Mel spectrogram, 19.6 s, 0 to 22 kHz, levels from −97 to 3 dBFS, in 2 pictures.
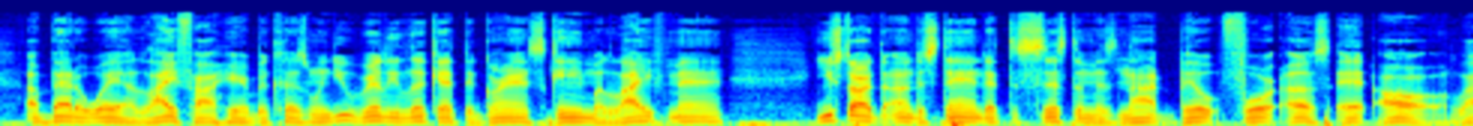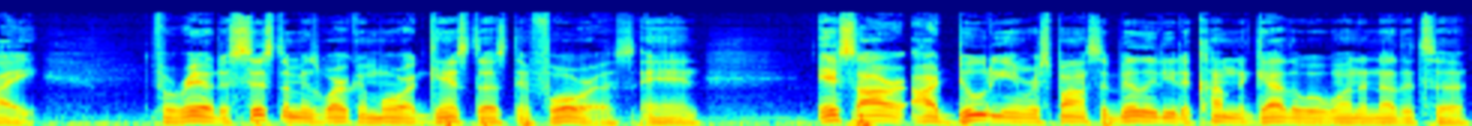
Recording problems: none

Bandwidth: 14.5 kHz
